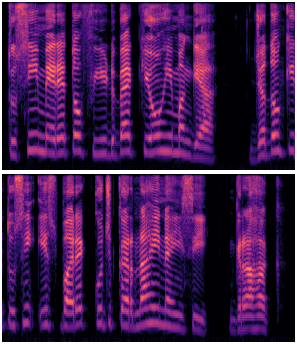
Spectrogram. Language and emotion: Punjabi, disgusted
